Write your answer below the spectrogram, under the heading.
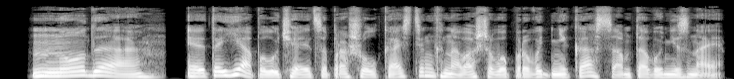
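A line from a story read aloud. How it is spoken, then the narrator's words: Grumbling mutter. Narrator (Russian): пробурчал Тишин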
